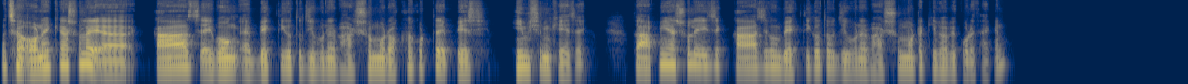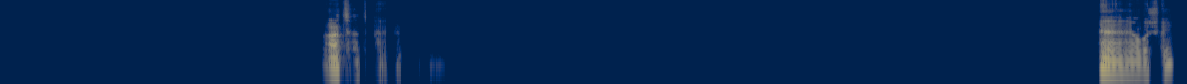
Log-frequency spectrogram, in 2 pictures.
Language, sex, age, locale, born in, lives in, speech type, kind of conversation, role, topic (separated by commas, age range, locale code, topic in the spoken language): Bengali, male, 25-29, bn-BD, Bangladesh, Bangladesh, conversation, podcast, host, আপনি কাজ ও ব্যক্তিগত জীবনের মধ্যে ভারসাম্য কীভাবে বজায় রাখেন?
